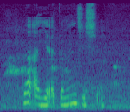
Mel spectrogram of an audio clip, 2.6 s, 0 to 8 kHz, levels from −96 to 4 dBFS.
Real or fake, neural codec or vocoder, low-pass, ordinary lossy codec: real; none; 7.2 kHz; MP3, 64 kbps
